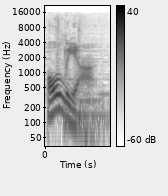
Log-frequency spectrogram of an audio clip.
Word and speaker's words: Oliang: name from the Teochew word for iced coffee, pronounced Oliang.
